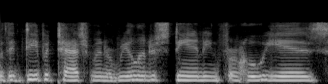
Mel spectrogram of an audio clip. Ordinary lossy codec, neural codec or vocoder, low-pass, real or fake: MP3, 48 kbps; vocoder, 24 kHz, 100 mel bands, Vocos; 7.2 kHz; fake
